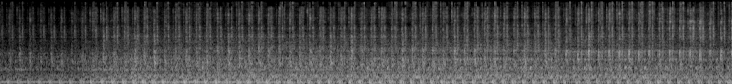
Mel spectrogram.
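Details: Bajaj Boxer X150 2020 single-cylinder motorcycle idling: rapid, hard knock with violent engine shaking. Tappets or timing chain were first suspected; opening the engine showed a worn piston rubbing the cylinder walls, fixed by piston replacement.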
